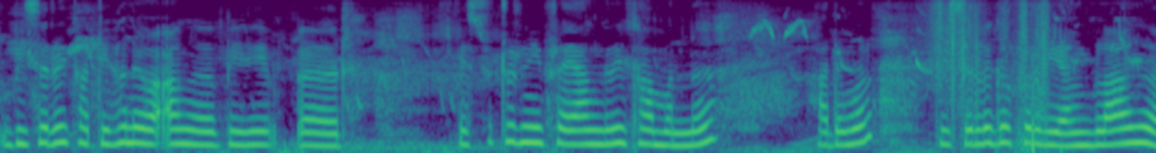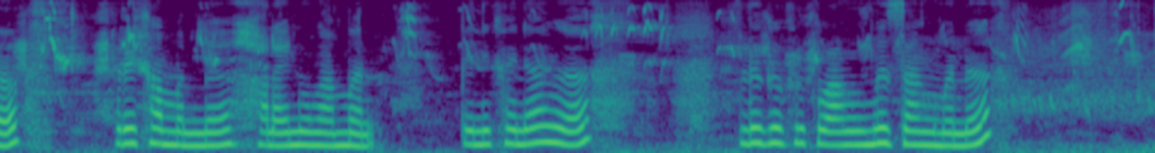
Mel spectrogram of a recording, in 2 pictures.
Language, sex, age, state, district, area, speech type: Bodo, female, 18-30, Assam, Udalguri, rural, spontaneous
